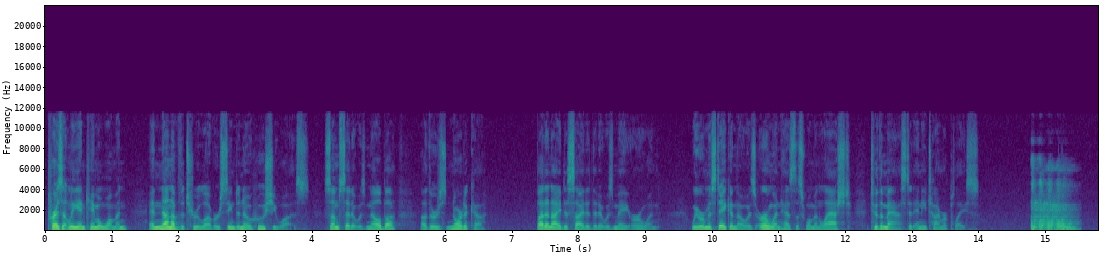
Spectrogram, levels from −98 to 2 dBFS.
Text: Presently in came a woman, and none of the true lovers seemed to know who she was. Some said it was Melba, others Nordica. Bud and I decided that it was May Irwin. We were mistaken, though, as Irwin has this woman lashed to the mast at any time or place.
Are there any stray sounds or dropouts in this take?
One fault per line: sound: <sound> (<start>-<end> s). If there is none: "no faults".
sound: throat clearing (14.8-15.6 s)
